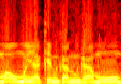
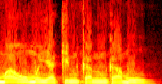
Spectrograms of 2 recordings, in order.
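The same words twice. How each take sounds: First: It is read at a normal pace. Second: It is read slowly and deliberately.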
